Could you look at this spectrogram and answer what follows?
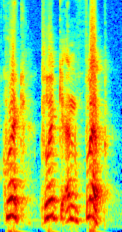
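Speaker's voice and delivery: high, loud, drawn-out warning; urgent cry. A narrator's reading. Wise old beetle urgently warns the young one, high and loud. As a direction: shout a warning in a hurry. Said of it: "cried the wise old click beetle".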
